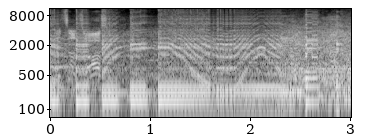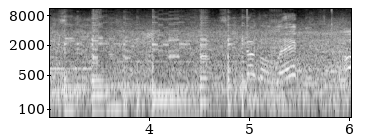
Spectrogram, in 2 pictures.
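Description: Electric bass played through a Red Panda bitcrusher pedal in crush mode: held low notes turned gritty and lo-fi, with sweeping, warbling tones laid over them.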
